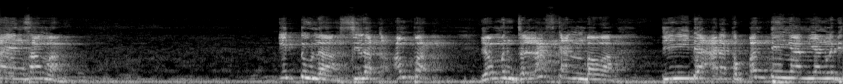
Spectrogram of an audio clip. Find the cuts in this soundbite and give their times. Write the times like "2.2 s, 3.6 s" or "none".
none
